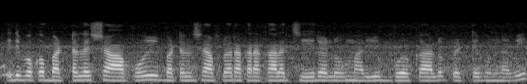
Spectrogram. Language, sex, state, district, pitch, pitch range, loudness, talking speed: Telugu, female, Telangana, Karimnagar, 185 Hz, 180-190 Hz, -18 LUFS, 150 wpm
